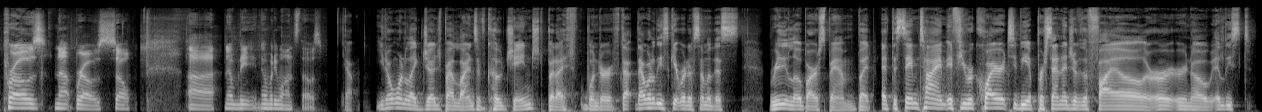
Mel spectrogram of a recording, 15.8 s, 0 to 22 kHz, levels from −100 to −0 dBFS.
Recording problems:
none

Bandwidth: 16 kHz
